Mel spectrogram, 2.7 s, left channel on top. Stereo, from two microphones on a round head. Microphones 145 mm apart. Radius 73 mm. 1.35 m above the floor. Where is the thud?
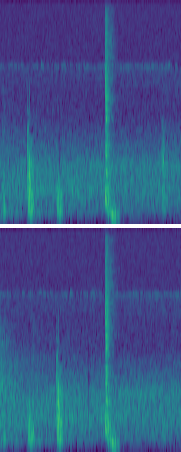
15° left (ahead or behind), 0.9 m.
